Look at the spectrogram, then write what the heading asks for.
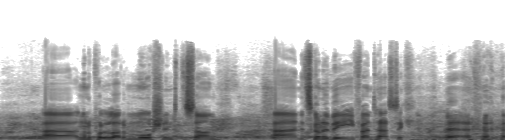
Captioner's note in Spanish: risas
